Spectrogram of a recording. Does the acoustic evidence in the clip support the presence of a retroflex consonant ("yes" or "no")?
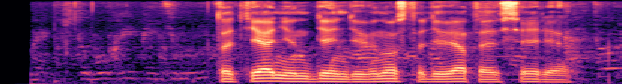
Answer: no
